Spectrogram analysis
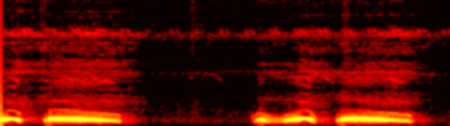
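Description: A spotted dove gives two soft, low coos, each a quick hooting lead-in followed by a longer drawn-out falling note, about two seconds apart; nothing else intrudes.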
